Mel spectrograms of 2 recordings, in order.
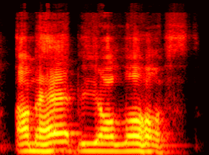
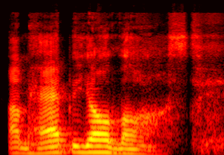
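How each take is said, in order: First: Higher, insistent taunt without laughter; emphatic gloating. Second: Slow gloat breaking into a laugh; real gleeful laughing. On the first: Streamer repeating his taunt to Knicks fans, emphatic. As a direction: declare it firmly to the losing fans. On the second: Streamer teasing losing Knicks fans, laughing. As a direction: let the last word spill into laughter. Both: Real, not acted.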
